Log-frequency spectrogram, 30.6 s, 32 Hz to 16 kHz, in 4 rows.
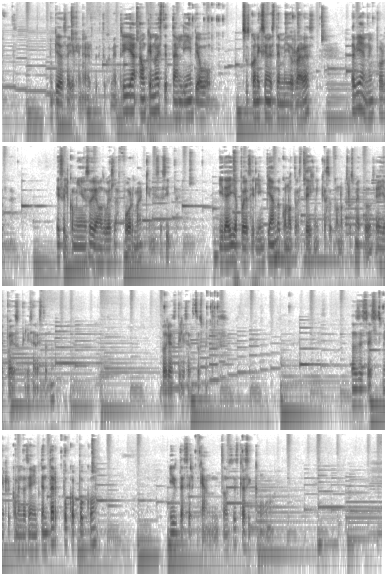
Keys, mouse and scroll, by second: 0.1 middle click, 0.7 middle click, 1.4 shift+middle click, 2.5 shift+middle click, 2.9 shift+middle click, 3.7 click, 4.3 click, 5.7 Escape, 7.9 middle click, 8.5 middle click, 9.3 middle click, 10.7 scroll up 1, 10.8 middle click, 17.5 click, 17.7 scroll up 1, 18.4 click, 18.8 scroll up 1, 19.4 click, 19.9 scroll up 1, 20.9 click, 21.3 middle click, 21.5 middle click, 22.0 middle click, 22.8 click, 24.1 click, 25.8 shift+click, 26.8 shift+click, 27.7 shift+click, 29.6 shift+click.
